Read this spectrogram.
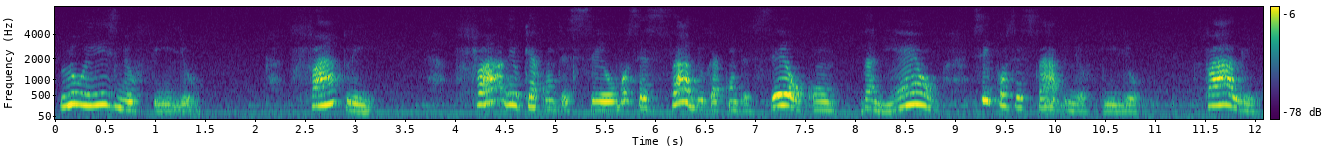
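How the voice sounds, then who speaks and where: A woman voicing a gentle mother who coaxes her son to speak. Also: medium pitch, very animated, slow, gravelly, full character voice. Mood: coaxing. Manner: gentle, coaxing. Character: gentle worried mother of a boy. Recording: dull lo-fi sound, slightly distant, faint noise.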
